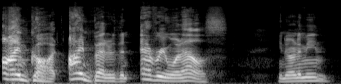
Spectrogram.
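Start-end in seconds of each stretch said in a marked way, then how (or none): 0.0-2.3 loud, grumpy, entitled rich-man caricature voice. Imitating how a man sounds, like a grumpy cartoon bad guy. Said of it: "That's what he sounds like".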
